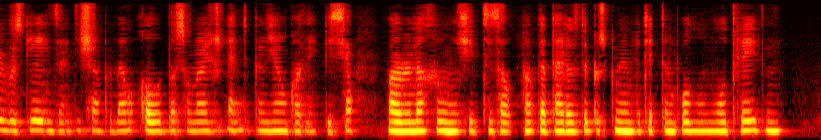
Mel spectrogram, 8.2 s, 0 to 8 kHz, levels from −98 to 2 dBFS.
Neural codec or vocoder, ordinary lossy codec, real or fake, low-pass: codec, 16 kHz, 0.5 kbps, FunCodec, trained on Chinese and English, 25 frames a second; AAC, 32 kbps; fake; 7.2 kHz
